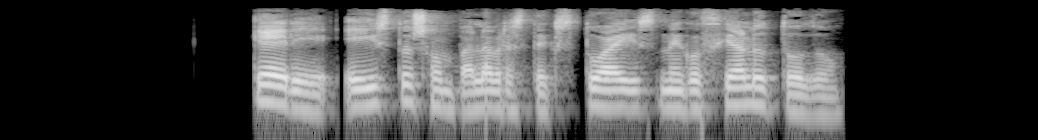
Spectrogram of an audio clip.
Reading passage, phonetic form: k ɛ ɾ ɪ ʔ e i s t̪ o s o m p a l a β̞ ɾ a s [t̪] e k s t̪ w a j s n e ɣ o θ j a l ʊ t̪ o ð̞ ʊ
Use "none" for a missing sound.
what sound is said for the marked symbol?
t̪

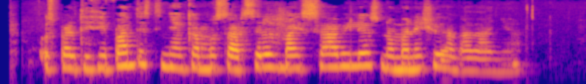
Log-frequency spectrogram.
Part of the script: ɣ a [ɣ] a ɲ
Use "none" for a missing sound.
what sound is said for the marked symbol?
ð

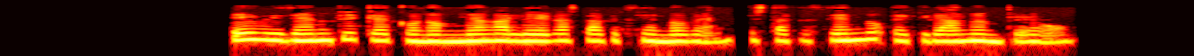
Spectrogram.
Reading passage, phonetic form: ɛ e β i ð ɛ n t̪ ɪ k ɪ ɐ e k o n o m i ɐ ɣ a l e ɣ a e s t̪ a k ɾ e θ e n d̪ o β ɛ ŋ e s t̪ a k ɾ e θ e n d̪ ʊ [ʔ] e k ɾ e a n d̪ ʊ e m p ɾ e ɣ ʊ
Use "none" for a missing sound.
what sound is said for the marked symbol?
ʔ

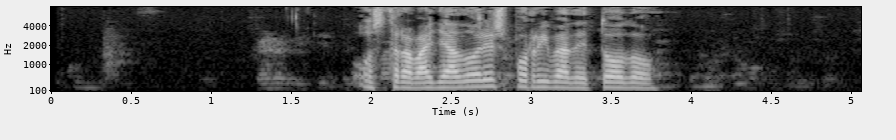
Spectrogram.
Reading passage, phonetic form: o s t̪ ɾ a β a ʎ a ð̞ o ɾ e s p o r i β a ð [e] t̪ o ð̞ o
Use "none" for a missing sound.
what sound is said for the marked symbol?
e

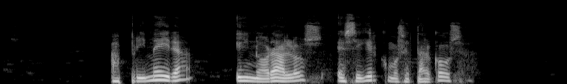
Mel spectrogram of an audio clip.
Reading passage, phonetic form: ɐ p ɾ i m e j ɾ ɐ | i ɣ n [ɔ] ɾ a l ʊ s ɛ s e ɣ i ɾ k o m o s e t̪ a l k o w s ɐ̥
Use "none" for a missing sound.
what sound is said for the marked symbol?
o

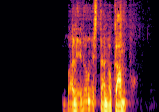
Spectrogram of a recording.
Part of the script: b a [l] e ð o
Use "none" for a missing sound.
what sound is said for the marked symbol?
l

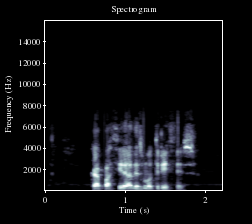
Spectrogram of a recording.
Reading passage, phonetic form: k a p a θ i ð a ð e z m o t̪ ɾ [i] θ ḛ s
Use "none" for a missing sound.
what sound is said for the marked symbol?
i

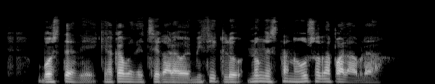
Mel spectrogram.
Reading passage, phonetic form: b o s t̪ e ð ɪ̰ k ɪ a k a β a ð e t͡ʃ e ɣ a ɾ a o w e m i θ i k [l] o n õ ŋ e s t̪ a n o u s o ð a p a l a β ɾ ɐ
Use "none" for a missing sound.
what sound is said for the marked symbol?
l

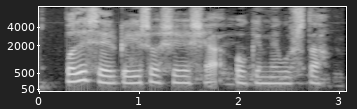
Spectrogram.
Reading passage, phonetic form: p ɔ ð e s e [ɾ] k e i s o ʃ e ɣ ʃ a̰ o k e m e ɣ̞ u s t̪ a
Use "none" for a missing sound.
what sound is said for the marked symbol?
ɾ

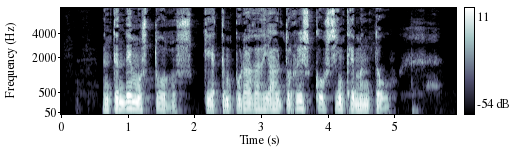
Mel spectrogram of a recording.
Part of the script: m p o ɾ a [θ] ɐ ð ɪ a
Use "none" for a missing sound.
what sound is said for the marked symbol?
ð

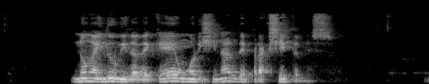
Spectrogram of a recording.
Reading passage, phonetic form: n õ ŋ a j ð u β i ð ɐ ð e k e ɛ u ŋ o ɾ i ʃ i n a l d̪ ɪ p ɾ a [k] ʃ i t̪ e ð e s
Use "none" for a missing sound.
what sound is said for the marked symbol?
k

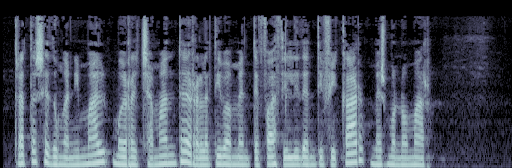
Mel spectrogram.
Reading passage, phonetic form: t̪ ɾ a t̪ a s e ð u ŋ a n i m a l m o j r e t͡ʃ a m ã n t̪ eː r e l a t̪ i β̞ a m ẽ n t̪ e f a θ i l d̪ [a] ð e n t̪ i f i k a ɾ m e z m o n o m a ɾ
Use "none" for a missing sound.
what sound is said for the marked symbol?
i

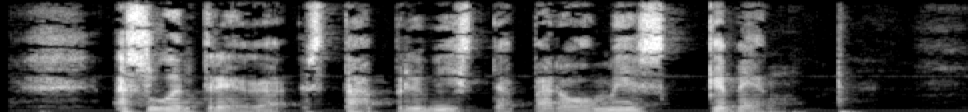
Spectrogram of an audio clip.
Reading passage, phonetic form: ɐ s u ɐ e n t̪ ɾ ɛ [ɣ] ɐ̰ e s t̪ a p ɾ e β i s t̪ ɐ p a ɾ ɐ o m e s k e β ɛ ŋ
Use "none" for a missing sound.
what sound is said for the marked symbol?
ɣ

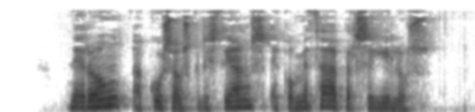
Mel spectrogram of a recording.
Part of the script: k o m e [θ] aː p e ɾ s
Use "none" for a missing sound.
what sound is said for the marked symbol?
θ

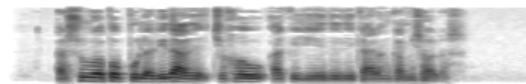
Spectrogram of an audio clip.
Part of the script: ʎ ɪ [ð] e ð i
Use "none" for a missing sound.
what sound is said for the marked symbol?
ð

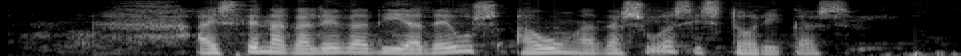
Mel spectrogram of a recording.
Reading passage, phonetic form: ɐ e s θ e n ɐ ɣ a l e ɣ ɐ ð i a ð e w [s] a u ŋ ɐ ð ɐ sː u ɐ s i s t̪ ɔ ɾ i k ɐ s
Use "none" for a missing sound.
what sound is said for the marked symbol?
s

